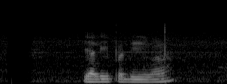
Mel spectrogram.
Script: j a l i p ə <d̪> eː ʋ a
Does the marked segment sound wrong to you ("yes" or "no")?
no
